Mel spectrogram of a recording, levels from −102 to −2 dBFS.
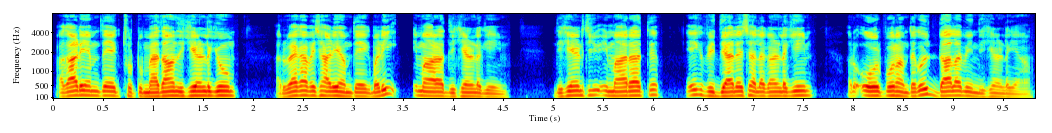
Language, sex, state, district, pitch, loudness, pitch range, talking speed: Garhwali, male, Uttarakhand, Tehri Garhwal, 150 Hz, -18 LUFS, 130-155 Hz, 200 wpm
